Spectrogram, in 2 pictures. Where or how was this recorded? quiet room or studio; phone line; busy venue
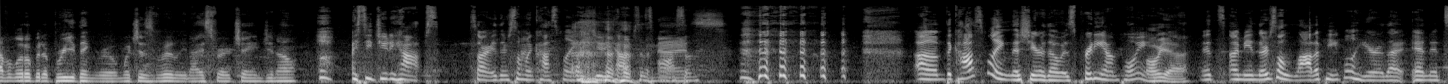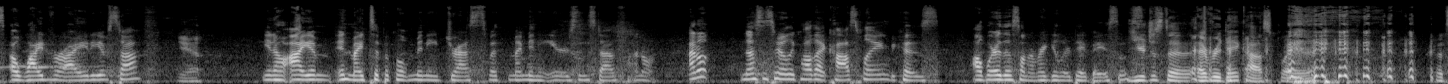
busy venue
